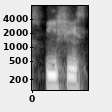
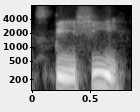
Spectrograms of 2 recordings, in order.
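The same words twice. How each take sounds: First: The word is said with a final s sound. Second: The word is said without the final s sound. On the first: The speaker calls it right. "It always has the S word. ... The S at the end" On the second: The speaker calls it wrong. "minsan may mga nagsasabi na species. Wa- Wala pong singular ang word na to"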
